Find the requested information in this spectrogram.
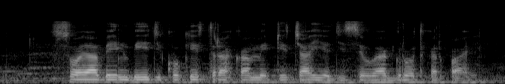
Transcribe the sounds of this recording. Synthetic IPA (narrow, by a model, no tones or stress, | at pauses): soːjabeːnbiːd͡ʒkokɪst̪əɾəɦkamɪʈːɪt͡ʃaːɦied͡ʒɪsːeʋɛːɡɾoːt̪ʰkəɾpaːeː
